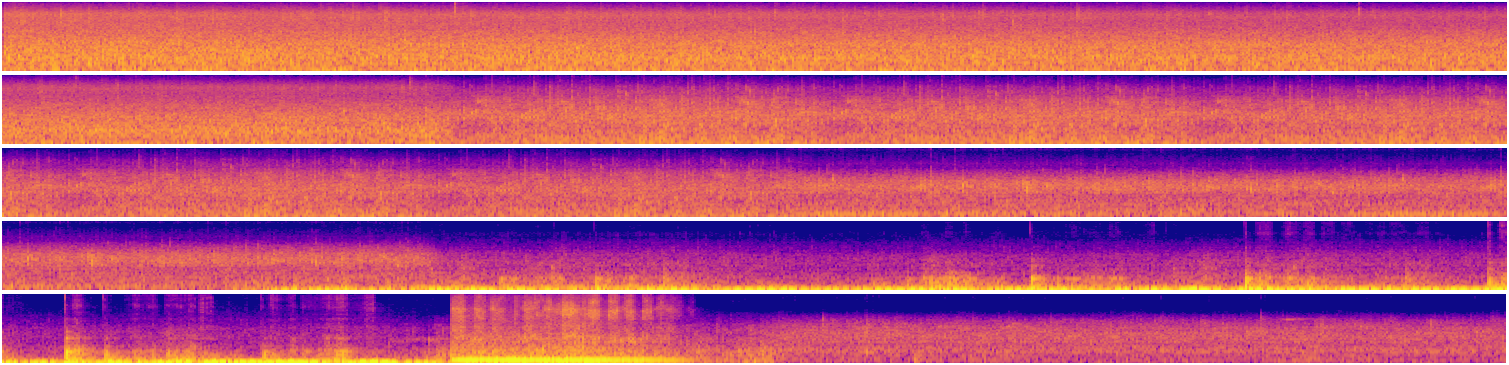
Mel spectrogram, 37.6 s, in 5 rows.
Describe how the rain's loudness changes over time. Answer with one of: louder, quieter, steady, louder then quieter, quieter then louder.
quieter.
